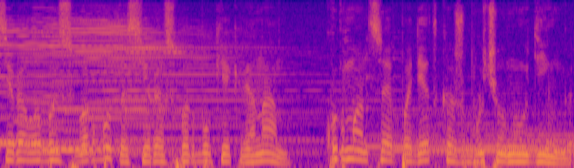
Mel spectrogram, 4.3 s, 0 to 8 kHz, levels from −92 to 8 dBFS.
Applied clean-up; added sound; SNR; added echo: none; Plucked string instrument; 6 dB; none.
